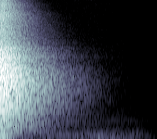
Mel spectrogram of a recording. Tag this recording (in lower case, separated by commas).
clapping, hands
